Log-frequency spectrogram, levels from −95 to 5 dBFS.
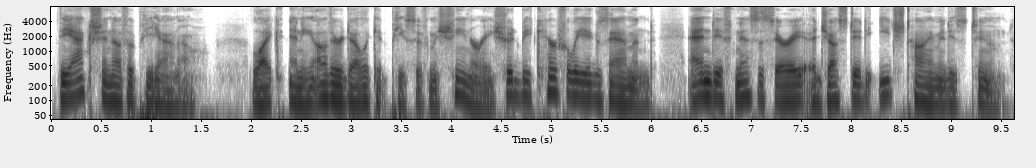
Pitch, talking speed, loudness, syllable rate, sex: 95 Hz, 155 wpm, -20 LUFS, 5.5 syllables/s, male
